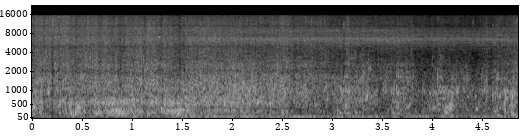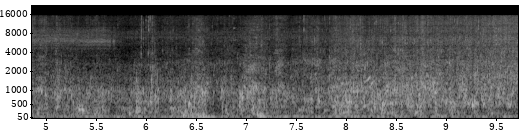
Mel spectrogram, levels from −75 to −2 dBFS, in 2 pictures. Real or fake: real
